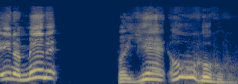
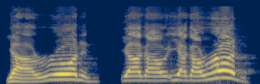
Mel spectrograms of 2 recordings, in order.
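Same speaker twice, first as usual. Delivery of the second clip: mock Jamaican accent; 5 dB louder than usual. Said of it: "hear him talking Jamaican man with the accent".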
